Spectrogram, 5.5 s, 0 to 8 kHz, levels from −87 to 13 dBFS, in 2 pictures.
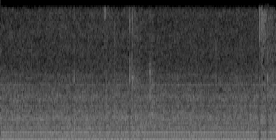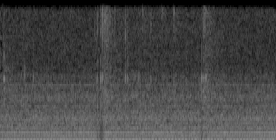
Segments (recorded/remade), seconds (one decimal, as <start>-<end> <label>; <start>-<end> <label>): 0.0-0.5 recorded; 0.5-1.4 remade; 1.4-4.1 recorded; 4.1-5.0 remade; 5.0-5.5 recorded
